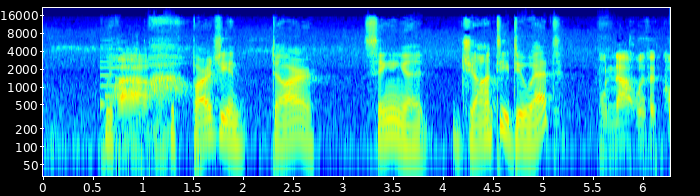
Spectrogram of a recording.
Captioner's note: laughing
